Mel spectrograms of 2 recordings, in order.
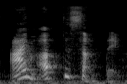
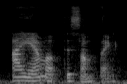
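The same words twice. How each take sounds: First: "up to something" lifted high, playful; playful stress. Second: Said in the usual way. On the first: Real, not acted. Admitting to the viewer she really is up to something, playfully. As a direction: sing out "up to something" higher, playfully. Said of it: "'Cause it's true". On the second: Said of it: "what I usually tell them is".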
